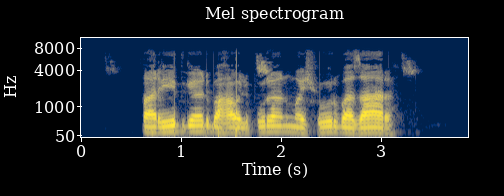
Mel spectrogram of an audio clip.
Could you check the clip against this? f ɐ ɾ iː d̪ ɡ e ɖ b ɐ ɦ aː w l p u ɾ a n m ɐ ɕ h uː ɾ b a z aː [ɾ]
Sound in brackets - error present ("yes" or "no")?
no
